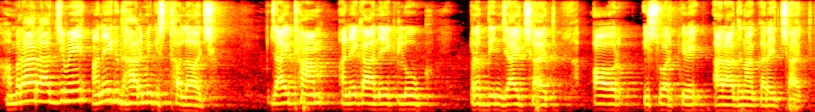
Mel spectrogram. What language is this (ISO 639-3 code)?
mai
